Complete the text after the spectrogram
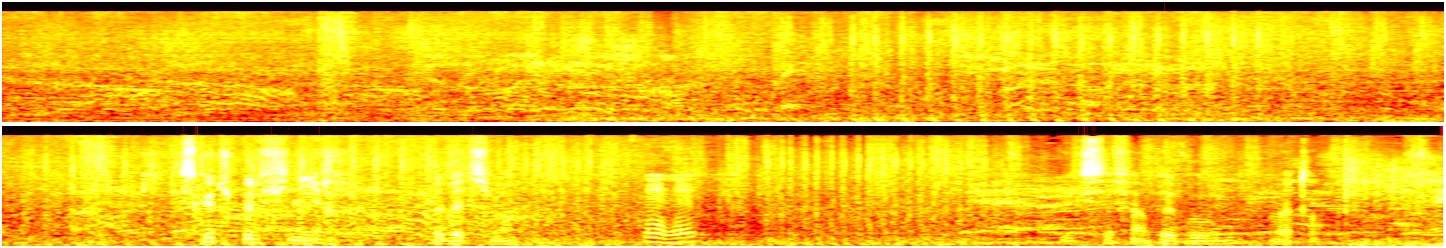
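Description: Gunfire crackles and explosions thud in a battle.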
